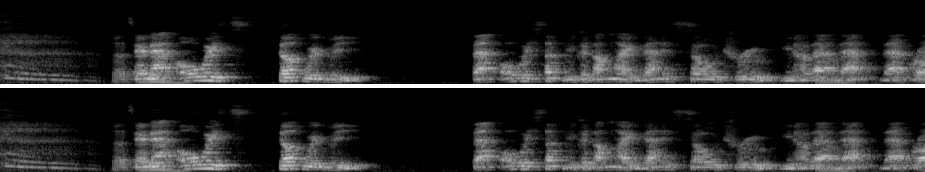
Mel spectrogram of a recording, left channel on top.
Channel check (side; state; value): both; normal; correlation 0.54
